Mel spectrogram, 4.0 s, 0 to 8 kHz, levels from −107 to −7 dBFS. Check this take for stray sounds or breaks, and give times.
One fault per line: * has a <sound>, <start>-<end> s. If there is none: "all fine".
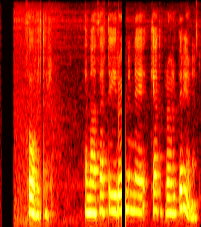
* has a dropout, 0.8-0.9 s
* has a dropout, 2.4-2.5 s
